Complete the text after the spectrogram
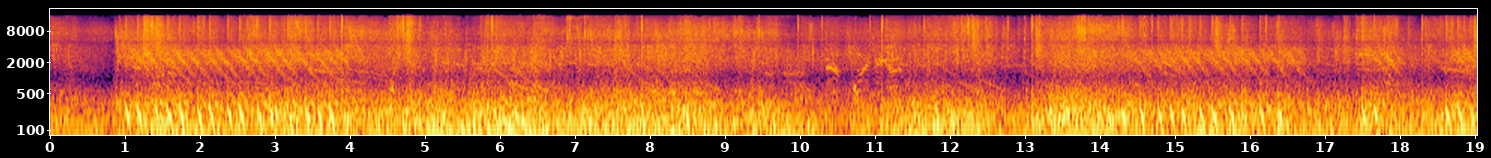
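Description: Blaster guns fire rapid laser shots.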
